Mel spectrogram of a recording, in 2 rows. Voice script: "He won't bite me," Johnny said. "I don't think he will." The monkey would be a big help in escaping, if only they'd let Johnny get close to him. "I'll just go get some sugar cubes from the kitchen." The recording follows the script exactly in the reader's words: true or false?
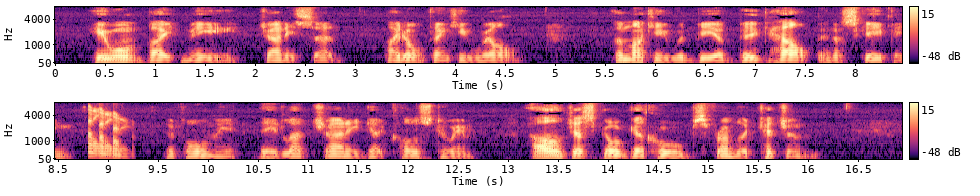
false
